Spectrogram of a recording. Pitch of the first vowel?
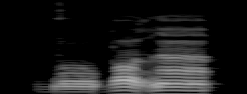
low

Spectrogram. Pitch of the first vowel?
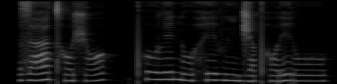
rising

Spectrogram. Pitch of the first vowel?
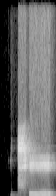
rising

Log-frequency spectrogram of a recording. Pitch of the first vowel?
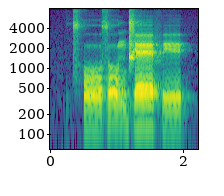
low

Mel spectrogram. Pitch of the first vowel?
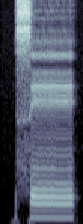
low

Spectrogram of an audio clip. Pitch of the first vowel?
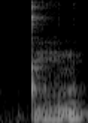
rising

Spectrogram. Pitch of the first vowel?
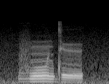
high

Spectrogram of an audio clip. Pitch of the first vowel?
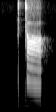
low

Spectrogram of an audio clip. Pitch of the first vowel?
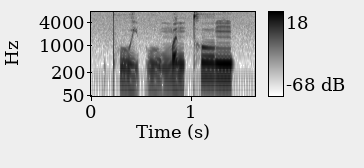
low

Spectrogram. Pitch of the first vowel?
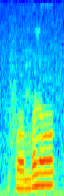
low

